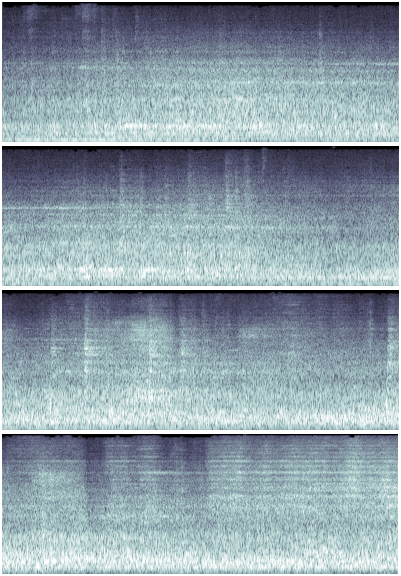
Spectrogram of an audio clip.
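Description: Passenger train coaches rolling past close by, a steady rumble of wheels on rails that grows slightly louder, with a run of clicks from the wheels over the track in the second half.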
